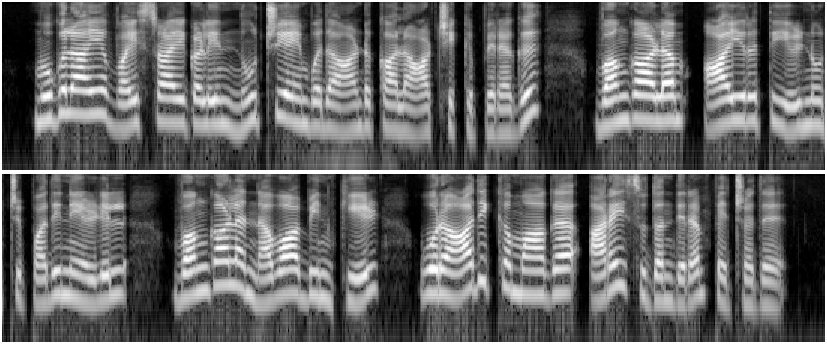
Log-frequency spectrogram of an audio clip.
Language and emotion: Tamil, neutral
